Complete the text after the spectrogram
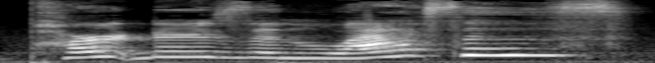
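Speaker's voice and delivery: loud, slow cheerful country twang; farm gal voice. Pretend. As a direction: drawl it out like a ranch girl. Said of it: "You sound like a farm girl".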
